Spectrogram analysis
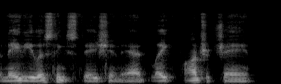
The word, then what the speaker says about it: Pontchartrain: But I go back to Deep Uranium telling me at the listening station, at the Navy listening station at Lake Pontchartrain, Pontchartrain, I guess it's pronounced.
